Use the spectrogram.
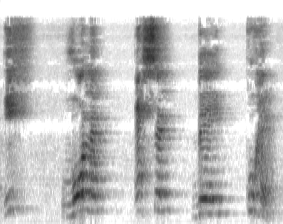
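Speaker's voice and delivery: word-for-word German, slow with pauses; teacher spelling out "Ich wollen essen den Kuchen" slowly, word by word. Shown as a demonstration. Teacher dictating each German word slowly to students. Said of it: "And translate it to German".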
